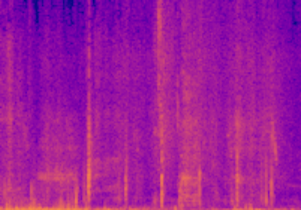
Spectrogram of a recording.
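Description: Footsteps on a paved path, about two a second, over a low rumble of wind on the microphone.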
